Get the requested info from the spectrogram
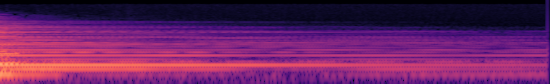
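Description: A closing chord on a grand piano, struck right at the start and left to ring, its notes dying away slowly.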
